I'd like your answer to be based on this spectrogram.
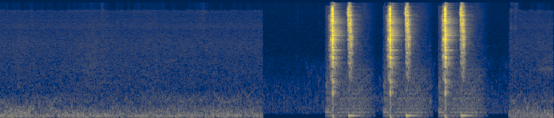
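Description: Scissors snip through wig lace along the hairline near the ear tab, giving three close, crisp double-snip pairs in quick succession, with a faint low hum before and after.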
